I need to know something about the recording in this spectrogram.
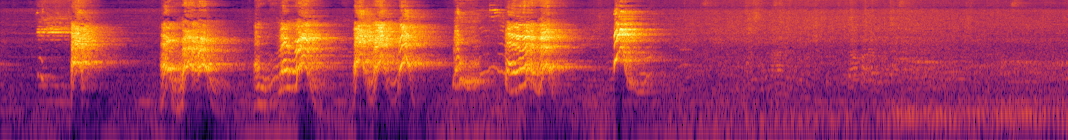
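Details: Dog barking loud in a rapid run of about seven harsh barks over the first eight seconds, then fading into a low steady background hum.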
